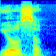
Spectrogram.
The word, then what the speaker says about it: Yoseop: So in English it's Joseph, but in Korean Joseph. Josep? Yeah, more like Y sound, not like J sound.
